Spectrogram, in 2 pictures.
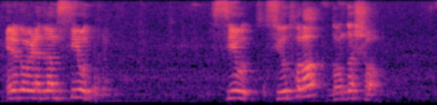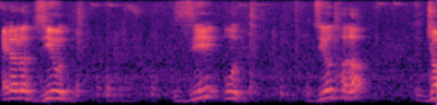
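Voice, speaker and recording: A man teaching a language class and drilling letter names, repeating each one slowly. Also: high voice, darkish tone, slight background noise. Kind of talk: classroom lesson. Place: training center classroom. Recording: echoey room, mic at a distance.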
